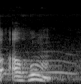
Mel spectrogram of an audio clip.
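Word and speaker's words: ꯑꯍꯨꯝ: 3 को अहुम, AHUM, अहुम। यहाँ पे A का प्रोनाउंसिएशन जो अ करके यूज होता है, अहुम।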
